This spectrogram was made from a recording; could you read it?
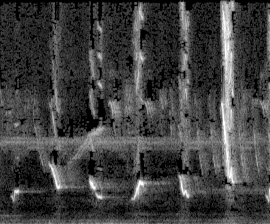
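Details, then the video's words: Açoite-style song of a red-cowled cardinal recorded in Fortaleza, Ceará: clear whistled phrases, short upslurs and downslurs, spaced about every half to one second, ending with a higher steep descending note. "Galo de campina - CANTO DE AÇOITE"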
